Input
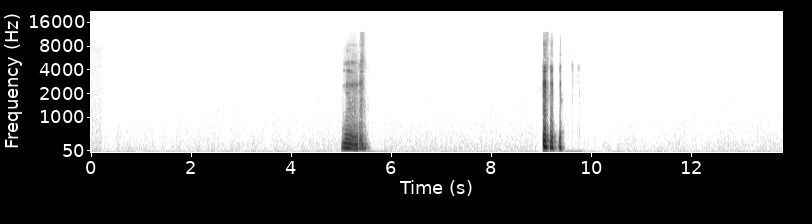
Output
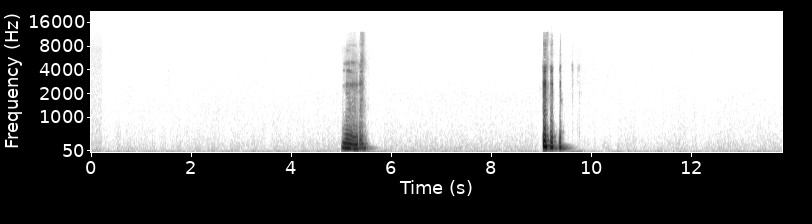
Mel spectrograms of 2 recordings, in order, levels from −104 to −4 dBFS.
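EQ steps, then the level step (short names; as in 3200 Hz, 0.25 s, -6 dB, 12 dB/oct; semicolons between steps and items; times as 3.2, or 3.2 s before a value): low shelf 200 Hz +8 dB; notches 60/120/180 Hz; +2.5 dB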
